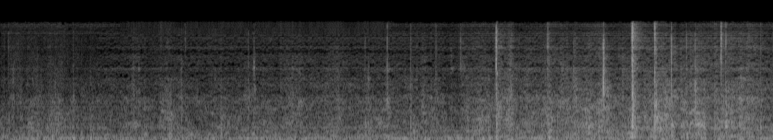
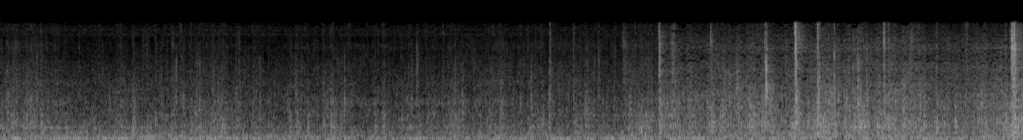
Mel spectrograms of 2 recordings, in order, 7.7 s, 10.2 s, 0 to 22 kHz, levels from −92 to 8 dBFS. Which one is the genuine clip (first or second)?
second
